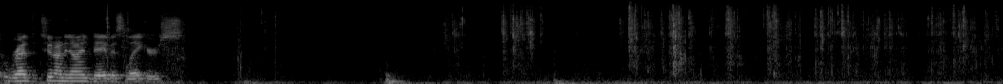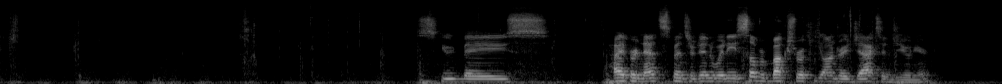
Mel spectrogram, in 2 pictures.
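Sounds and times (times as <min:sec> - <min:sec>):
card pack wrappers tearing and crinkling: 0:00.5 - 0:03.1, 0:04.0 - 0:10.5, 0:11.8 - 0:14.4, 0:17.5 - 0:19.3.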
